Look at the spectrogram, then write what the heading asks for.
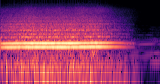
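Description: A loud steam train whistle blows one sustained, steady blast with a breathy hiss, then cuts off, leaving a faint low rumble.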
